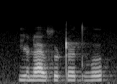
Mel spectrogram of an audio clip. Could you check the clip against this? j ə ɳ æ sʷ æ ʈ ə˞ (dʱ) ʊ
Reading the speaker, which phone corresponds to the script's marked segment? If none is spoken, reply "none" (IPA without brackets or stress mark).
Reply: dʱ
